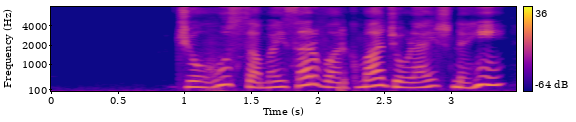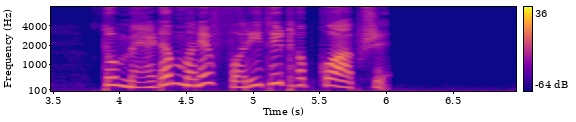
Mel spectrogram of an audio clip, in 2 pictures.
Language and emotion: Gujarati, fearful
